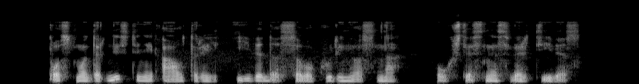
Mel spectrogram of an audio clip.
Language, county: Lithuanian, Vilnius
